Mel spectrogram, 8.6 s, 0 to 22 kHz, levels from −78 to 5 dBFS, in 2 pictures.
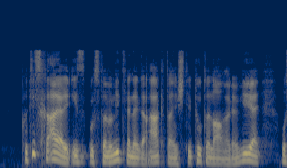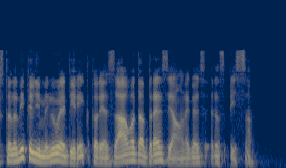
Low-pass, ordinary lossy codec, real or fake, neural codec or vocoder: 7.2 kHz; MP3, 48 kbps; fake; codec, 16 kHz, 1 kbps, FunCodec, trained on Chinese and English, 50 frames a second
